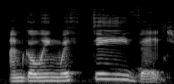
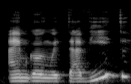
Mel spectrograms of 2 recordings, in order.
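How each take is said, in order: First: The stress does not fall on the final syllable. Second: The stress falls on the final syllable. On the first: This is how an English speaker says it. The speaker calls it right. "But for me, I would say" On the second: This is how French speakers say it. The speaker calls it wrong. "This is the French pronunciation of these words or the French accent"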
